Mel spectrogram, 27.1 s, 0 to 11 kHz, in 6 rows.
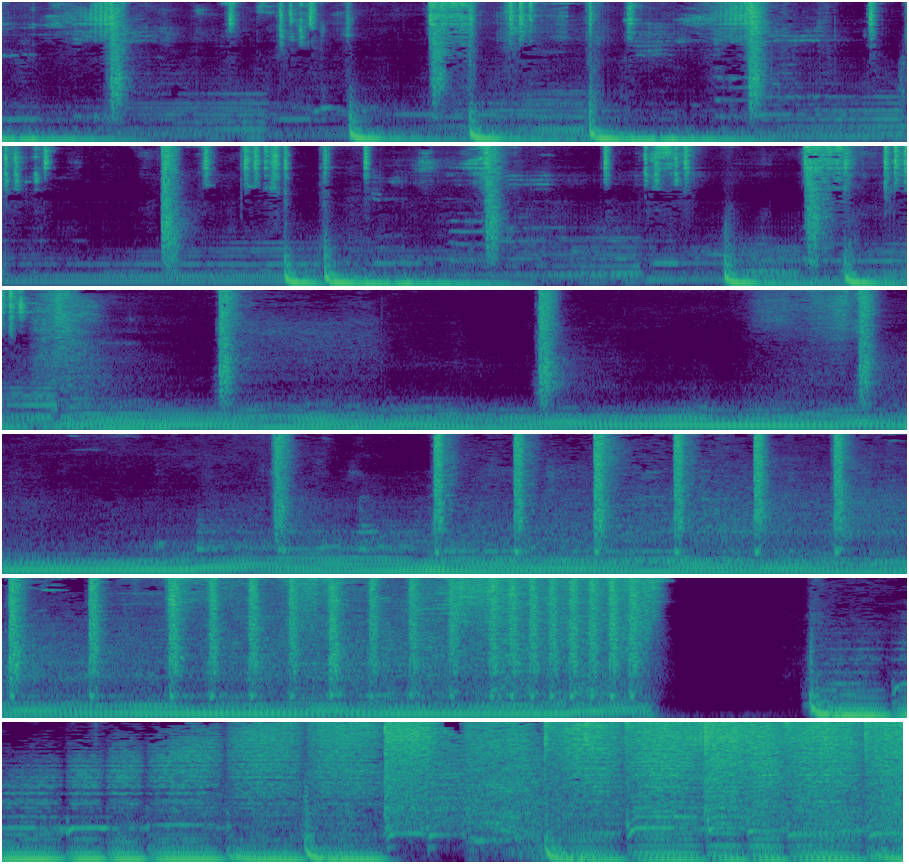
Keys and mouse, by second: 4.8 click, 6.4 click, 7.4 click, 8.6 click, 9.5 click, 11.8 click, 14.6-16.1 drag, 16.5 click, 17.8-20.9 drag, 22.4 click, 23.3 click, 26.0 alt+shift+click.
